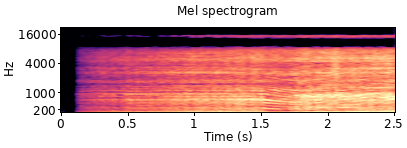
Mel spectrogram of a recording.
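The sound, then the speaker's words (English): A chainsaw motor kicks in abruptly and runs at a steady, loud, raspy buzz with a constant low drone, gradually growing a bit louder over a couple of seconds with no voices. “You know what that is? That's the sound of a chainsaw.”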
